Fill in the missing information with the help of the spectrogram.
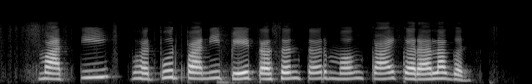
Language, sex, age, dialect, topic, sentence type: Marathi, female, 25-30, Varhadi, agriculture, question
